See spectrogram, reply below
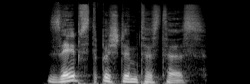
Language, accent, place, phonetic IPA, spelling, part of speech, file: German, Germany, Berlin, [ˈzɛlpstbəˌʃtɪmtəstəs], selbstbestimmtestes, adjective, De-selbstbestimmtestes.ogg
- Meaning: strong/mixed nominative/accusative neuter singular superlative degree of selbstbestimmt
